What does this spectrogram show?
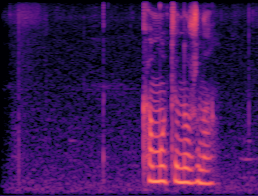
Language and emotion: Russian, neutral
